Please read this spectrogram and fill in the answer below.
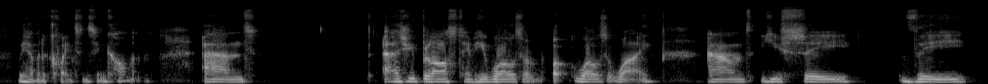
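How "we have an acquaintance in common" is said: quiet, intimate whisper. Voicing a smiling character whispering to another character: whispering. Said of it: "his lips move as he just whispers to him".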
